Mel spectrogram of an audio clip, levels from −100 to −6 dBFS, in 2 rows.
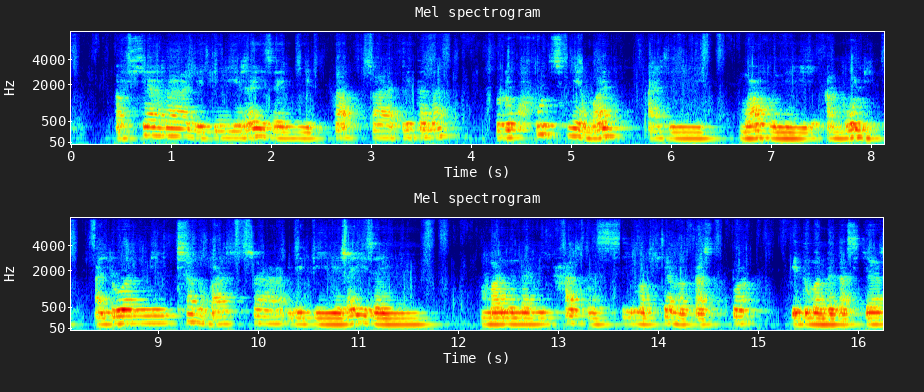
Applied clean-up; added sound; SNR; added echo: neural separator model SepFormer DNS4.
